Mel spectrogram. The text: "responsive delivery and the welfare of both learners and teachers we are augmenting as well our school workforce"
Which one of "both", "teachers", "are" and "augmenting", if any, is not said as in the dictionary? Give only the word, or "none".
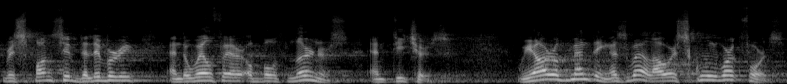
teachers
